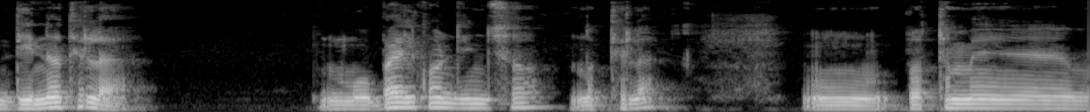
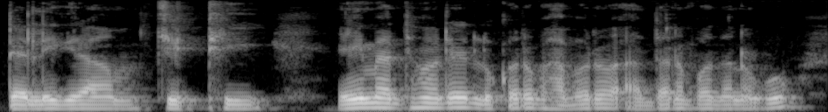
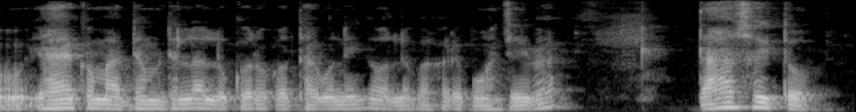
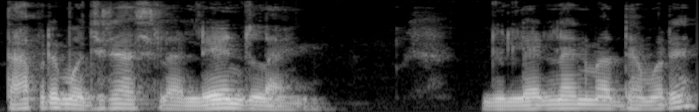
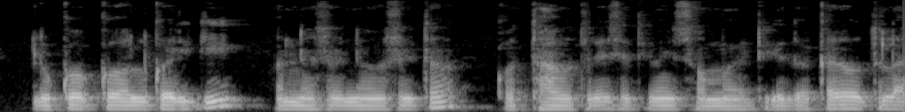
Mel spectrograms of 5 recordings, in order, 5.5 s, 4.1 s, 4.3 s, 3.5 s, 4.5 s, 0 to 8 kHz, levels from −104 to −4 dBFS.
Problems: low volume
